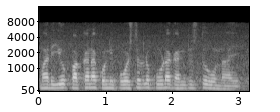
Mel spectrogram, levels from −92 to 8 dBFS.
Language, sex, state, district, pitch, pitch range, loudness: Telugu, male, Telangana, Hyderabad, 155 Hz, 150-165 Hz, -18 LUFS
